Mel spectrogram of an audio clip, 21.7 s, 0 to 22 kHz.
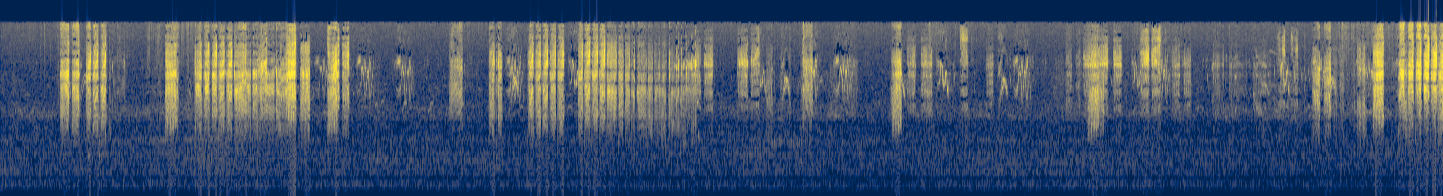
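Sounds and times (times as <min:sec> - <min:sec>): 
sand martin uttering rough buzzy twittering calls: 0:00.0 - 0:21.6.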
